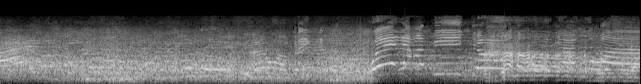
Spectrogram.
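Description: A crowd of young people chatters loudly close by.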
